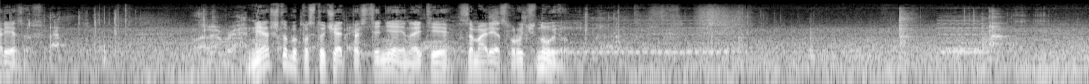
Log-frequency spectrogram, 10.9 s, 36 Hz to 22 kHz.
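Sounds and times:
speech: 0:00.0 - 0:00.8, 0:02.0 - 0:06.1
steady hiss: 0:00.0 - 0:10.8
telephone ringing: 0:05.7 - 0:07.5, 0:09.4 - 0:10.2.

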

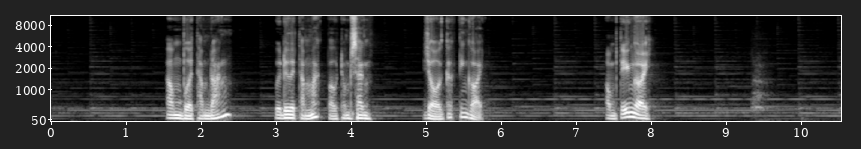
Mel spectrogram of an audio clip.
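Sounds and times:
speech: 0:01.6 - 0:04.3, 0:05.0 - 0:05.8, 0:07.4 - 0:08.1
dog barking: 0:09.3 - 0:09.8.

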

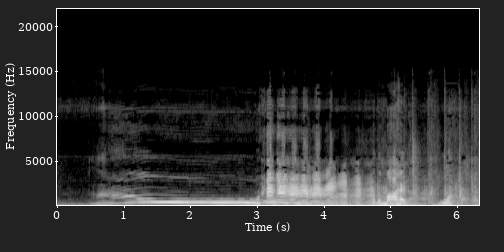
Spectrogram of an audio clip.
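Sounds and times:
long mid-pitched howl, wolf or night owl call: 0:00.5 - 0:03.2
laughter: 0:02.9 - 0:06.3
speech: 0:03.2 - 0:06.2.

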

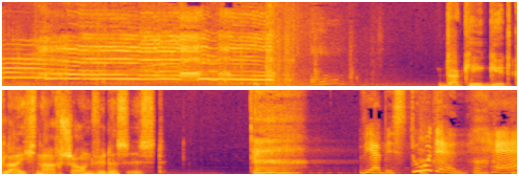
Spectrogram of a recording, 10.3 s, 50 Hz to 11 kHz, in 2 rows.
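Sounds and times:
small flying creature screaming as it is flung through the air: 0:00.0 - 0:02.7
speech: 0:04.5 - 0:06.8, 0:07.6 - 0:08.0, 0:08.8 - 0:10.2.

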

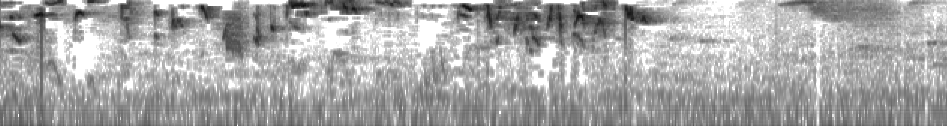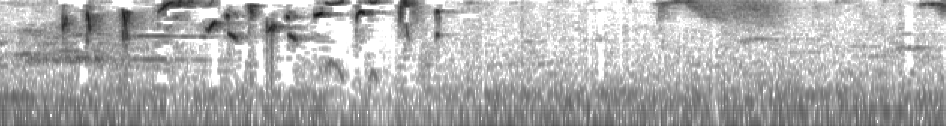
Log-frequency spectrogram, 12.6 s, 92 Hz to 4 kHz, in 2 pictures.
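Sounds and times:
Oriental magpie-robin song with varied whistles, chips and rising-falling notes: 0:00.0 - 0:12.6.

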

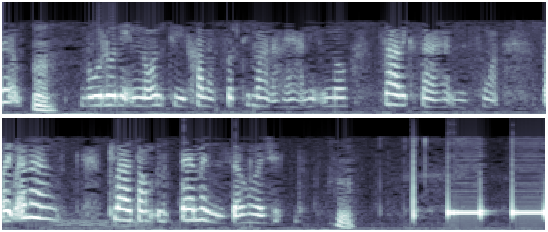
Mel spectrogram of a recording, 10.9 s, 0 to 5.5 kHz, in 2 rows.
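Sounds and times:
speech: 0:00.0 - 0:09.0
telephone busy tone beeps after a call is cut off: 0:09.9 - 0:10.8.

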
